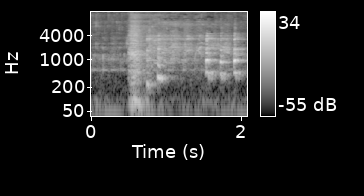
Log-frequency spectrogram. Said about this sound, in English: Yeah, so this is... I've just used a Corvin. So this is a system where a surgical needle goes through the cork of the wine. There's a tiny little canister of argon gas.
